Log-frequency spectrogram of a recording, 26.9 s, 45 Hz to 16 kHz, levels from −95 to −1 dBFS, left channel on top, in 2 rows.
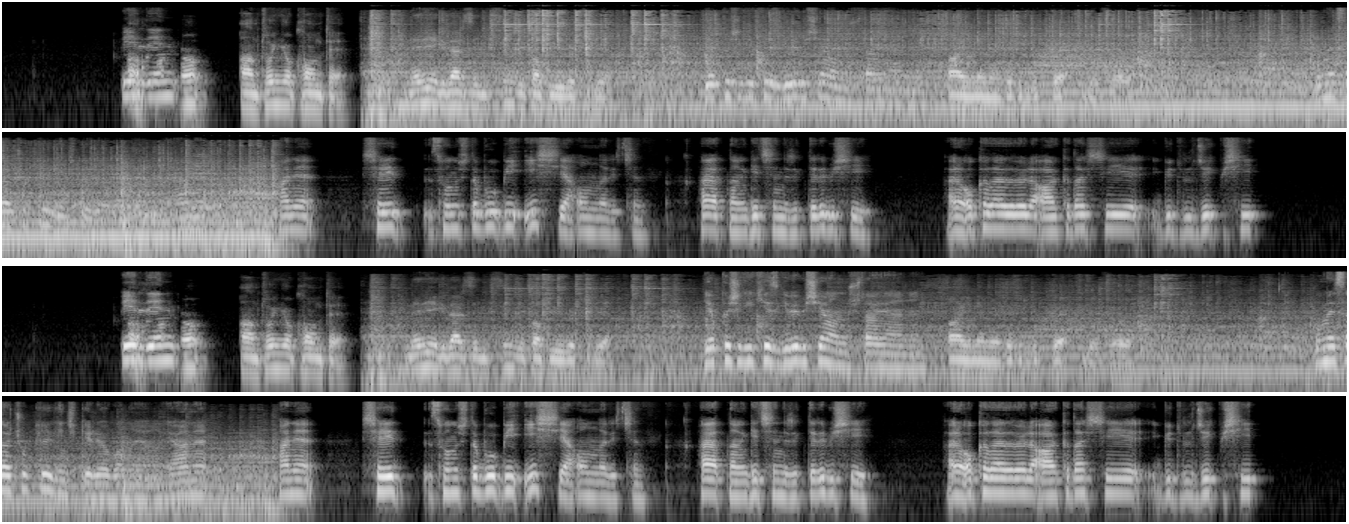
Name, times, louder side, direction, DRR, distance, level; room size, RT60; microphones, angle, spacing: voice 1, 1.2-1.8 7.0-9.3 13.1-15.5 16.2-16.6 17.1-19.9 20.4-22.1 22.9-25.9, right 4 dB, 70° right, 0.9 m, -24 dB
voice 2, 2.4-3.4 4.0-6.1 9.5-11.5, left 1 dB, 25° left, 0.7 m, -24 dB
sound 1, 3.6-16.4, left 8 dB, 80° left, 0.4 m, -28 dB
6.4 x 3.3 x 5.3 m
head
